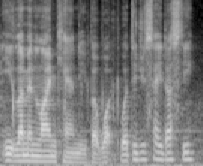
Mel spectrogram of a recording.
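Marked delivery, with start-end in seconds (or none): none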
